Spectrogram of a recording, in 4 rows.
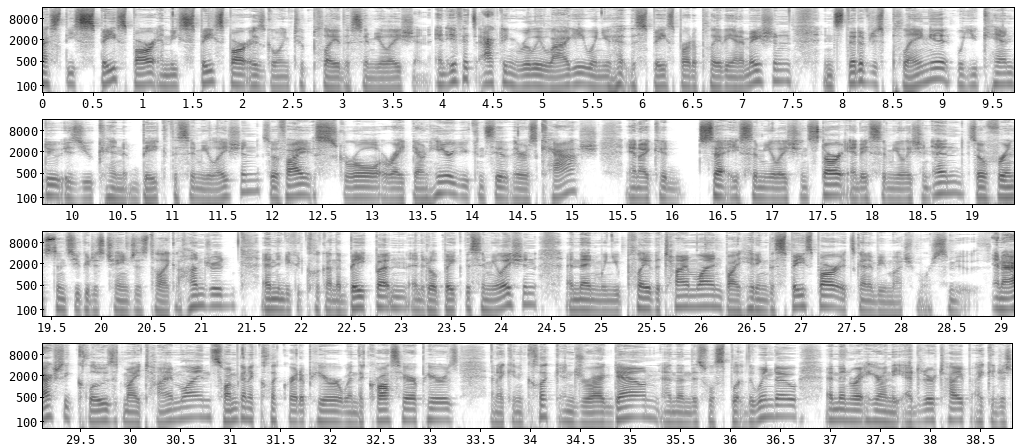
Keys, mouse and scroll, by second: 0.3 space, 1.6-3.9 middle drag, 3.9 scroll up 1, 4.1 space, 6.4 space, 7.1 space, 9.0 space, 22.9 middle click, 23.4 space, 25.4 middle click, 26.0 space, 26.5 space, 27.5-33.5 middle drag, 33.5-35.2 drag.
